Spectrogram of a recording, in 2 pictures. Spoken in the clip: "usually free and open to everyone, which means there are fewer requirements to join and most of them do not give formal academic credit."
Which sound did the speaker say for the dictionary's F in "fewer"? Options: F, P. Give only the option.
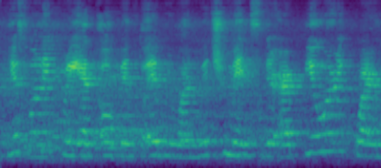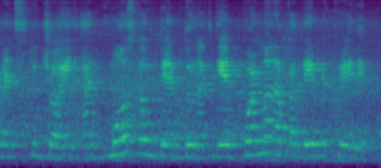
P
